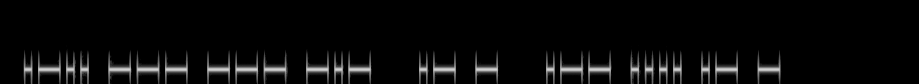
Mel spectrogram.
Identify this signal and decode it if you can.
Morse code, heard as a keyed tone, about 17 wpm, 700 Hz. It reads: LOOK AT WHAT
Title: Sets of 5 Words Encore2 17wpm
